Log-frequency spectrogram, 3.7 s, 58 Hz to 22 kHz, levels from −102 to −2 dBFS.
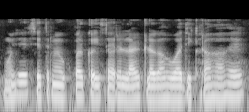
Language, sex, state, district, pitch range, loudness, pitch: Hindi, male, Gujarat, Valsad, 115-130 Hz, -16 LUFS, 120 Hz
